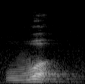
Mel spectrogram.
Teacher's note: we have our tongue approximately in the middle of our mouth not causing any vibration with any other vocal organs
